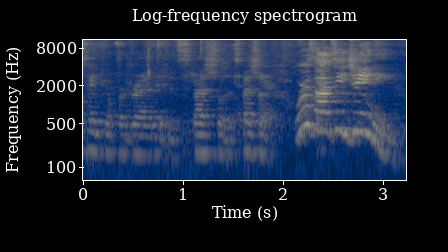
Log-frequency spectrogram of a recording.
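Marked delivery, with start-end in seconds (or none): 2.1-3.2 loud excited calling; cheering her on proudly; proud tears. Real, not acted. Calling up Auntie Jeannie, cheering.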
